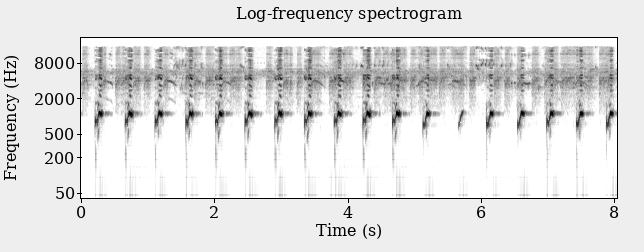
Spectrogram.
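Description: White-breasted waterhen calling: one harsh note repeated at a steady rate of about two a second, each note falling in pitch, with one weaker note a little past the middle.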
